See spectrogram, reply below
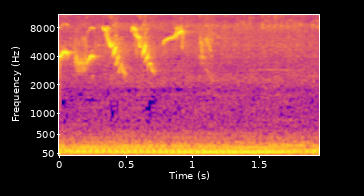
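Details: Free-living double-collared seedeater giving a quick burst of high, descending slurred notes and chips, heard over a loud low rumble like passing traffic.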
